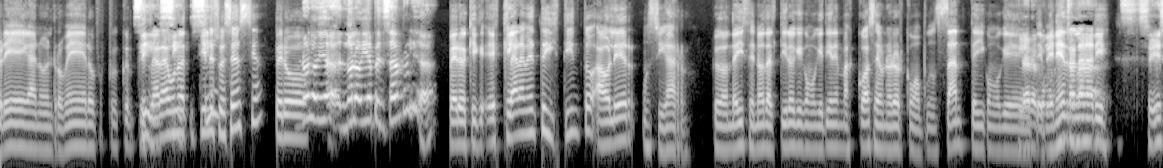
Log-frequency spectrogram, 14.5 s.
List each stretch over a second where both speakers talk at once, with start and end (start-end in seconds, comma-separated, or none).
1.6-2.8, 12.7-13.9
